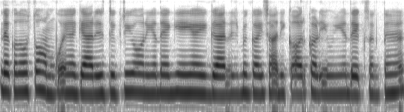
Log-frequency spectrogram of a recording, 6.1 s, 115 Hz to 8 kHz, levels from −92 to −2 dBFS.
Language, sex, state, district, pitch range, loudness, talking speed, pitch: Hindi, female, Bihar, Sitamarhi, 230-240 Hz, -22 LUFS, 235 wpm, 235 Hz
